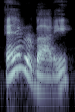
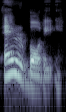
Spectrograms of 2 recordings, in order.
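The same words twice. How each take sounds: First: American everybody with an open a in body. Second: British everybody with a rounded o in body. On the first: Teacher contrasts American everybody. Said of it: "在这是美式发音". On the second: Teacher contrasts British everybody. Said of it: "英式发音是everybody". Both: Shown as a demonstration.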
